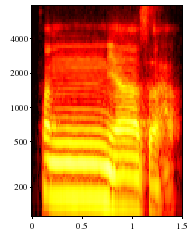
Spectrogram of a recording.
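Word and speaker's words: संन्यासः: So the way we have written is Samnyasaha, but we slightly pronounce it Sannyasaha. Yes. So there's an N sound instead of an M sound.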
